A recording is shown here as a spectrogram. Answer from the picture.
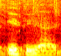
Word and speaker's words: Ethier: by popular influencer named Jeremy Ethier? Ethier? Haven't really been able to figure out how to pronounce his last name, but I believe it's Ethier because he is French Canadian.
